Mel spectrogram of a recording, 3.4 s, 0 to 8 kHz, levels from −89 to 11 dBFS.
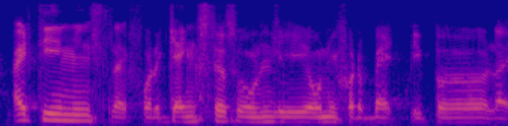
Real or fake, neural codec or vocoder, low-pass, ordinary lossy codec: real; none; 7.2 kHz; Opus, 16 kbps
